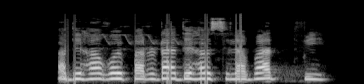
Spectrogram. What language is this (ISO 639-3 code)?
pus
